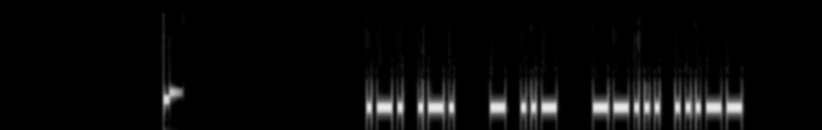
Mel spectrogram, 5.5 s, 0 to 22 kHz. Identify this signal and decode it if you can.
Morse code, heard as a keyed tone, about 34 wpm, 700 Hz. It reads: RR TU 73
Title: Common QSO Phrases Encore 35wpm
